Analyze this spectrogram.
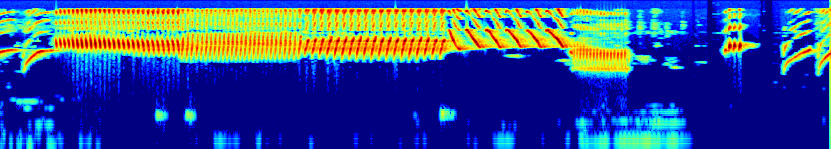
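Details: Tutoring song of a vigorous canary for young canaries: rolling high trills that change speed, a series of descending notes, a lower buzzy phrase, a pause, then rising whistles.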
